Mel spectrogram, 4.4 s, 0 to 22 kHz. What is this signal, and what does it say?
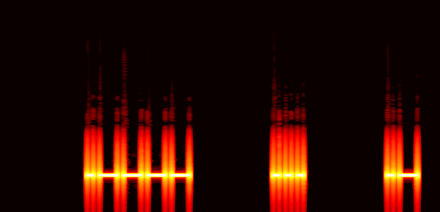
Morse code, heard as a keyed tone, about 20 wpm, spaced as for 8 wpm, 700 Hz. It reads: 1SA
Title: 087 Lesson 15e - Number 5 - Three Characters 20wpm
